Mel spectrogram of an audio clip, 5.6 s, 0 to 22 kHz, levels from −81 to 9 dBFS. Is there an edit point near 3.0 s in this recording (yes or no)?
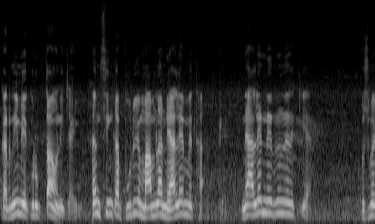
no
